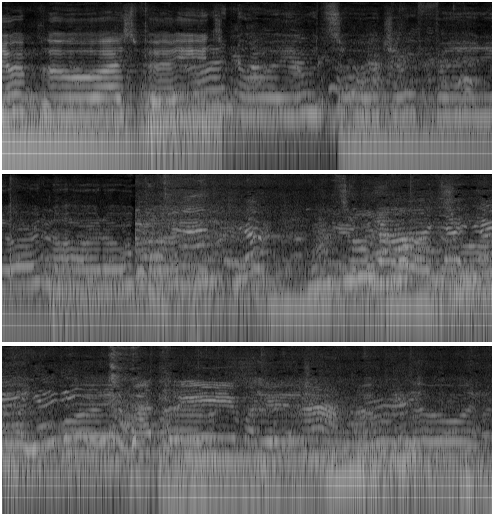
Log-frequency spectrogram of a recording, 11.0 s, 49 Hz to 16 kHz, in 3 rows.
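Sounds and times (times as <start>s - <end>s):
background pop music: 0.0s - 11.0s
people calling out in a pool: 1.2s - 11.0s.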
